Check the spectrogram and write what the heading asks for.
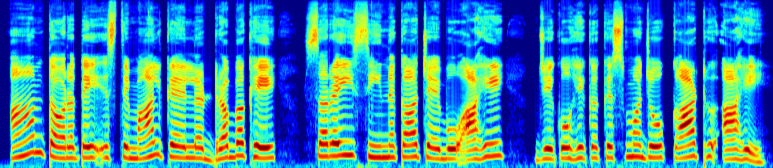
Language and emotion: Sindhi, neutral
